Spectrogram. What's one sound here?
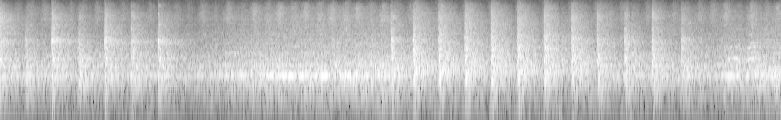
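A hammer strikes red-hot metal in quick, ringing blows.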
